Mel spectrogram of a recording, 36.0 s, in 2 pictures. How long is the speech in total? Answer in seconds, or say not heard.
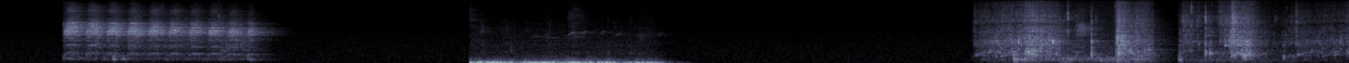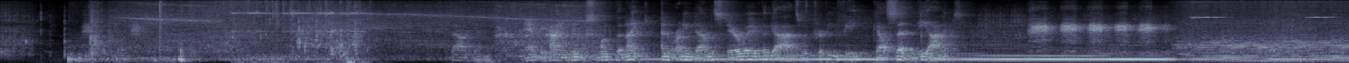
7 s.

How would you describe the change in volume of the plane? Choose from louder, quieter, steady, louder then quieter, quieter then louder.
louder.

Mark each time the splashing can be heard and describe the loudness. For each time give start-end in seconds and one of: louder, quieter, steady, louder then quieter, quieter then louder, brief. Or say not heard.
13.0-23.1 quieter then louder.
